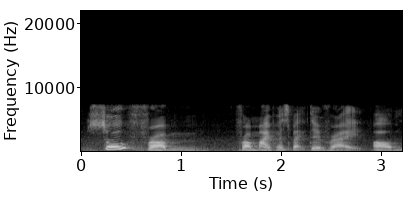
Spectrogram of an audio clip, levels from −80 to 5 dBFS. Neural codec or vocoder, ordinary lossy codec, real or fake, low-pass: none; none; real; 7.2 kHz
